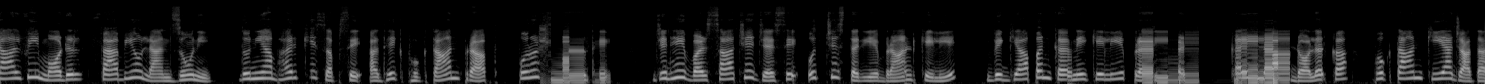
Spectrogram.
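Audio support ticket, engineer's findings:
Short concealed packet loss, five spots: 3.07 s, just before "सबसे अधिक भुगतान प्राप्त"; 7.89 s and 7.93 s back to back; 9.03 s, between "उच्च स्तरीय" and "के लिए विज्ञापन"; 13.19 s. Each is a brief smear or wobble from about 20 ms of missing audio, filled by the jitter buffer's concealment. At 9.03 s about 15 ms of extra time is added. Differs from the burst by brevity: there is no audible held tone or fade.

Robotic sound from repeated short buffers: 5.41–6.15 s, between "सबसे अधिक भुगतान प्राप्त" and "जिन्हें वर्साचे", and 11.43–12.90 s. A rigid metallic buzz at 100 Hz follows the speech loosely, with most of the audio replaced by repeats. Likely cause: audio frames arriving late, with the playout repeating a 10 ms block. Differs from packet loss because the buzz is sustained and fixed in pitch, not a single short gap.

Burst of packet loss: 10.62–10.69 s. 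About 60 ms is lost, with 57 ms of it filled by concealment. The last sound is stretched and faded, then speech jumps ahead with the material in between gone. Receiver-side concealment is stretched past its useful length. Differs from the short losses by its length and audible decay, and from the robotic fault by the lack of any periodic buzz.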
